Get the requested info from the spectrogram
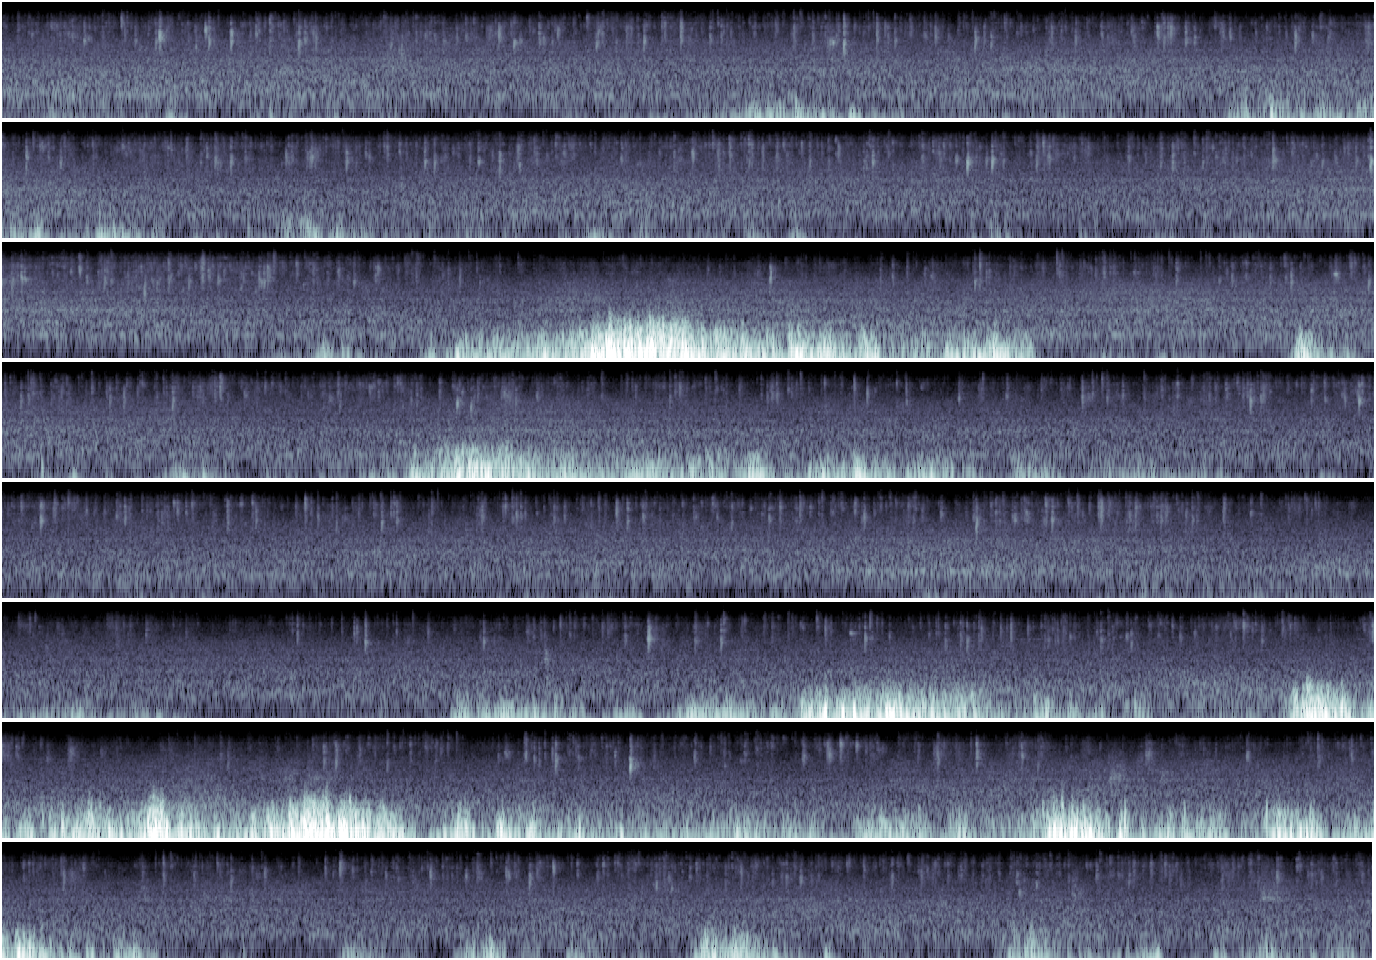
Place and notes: Rúa Cansadoura, Nigrán, Pontevedra, Spain - Elsa storm
heavy rain and thunderstorm by Elsa
Pontevedra, Galicia / Galiza, España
